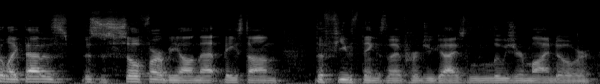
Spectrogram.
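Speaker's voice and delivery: ordinary talk, nothing marked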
